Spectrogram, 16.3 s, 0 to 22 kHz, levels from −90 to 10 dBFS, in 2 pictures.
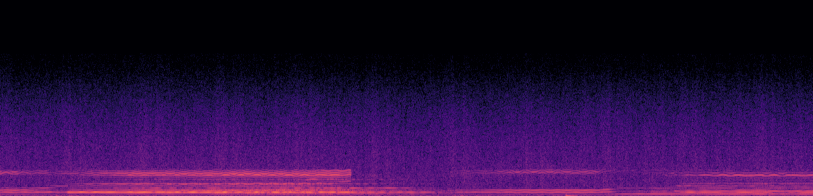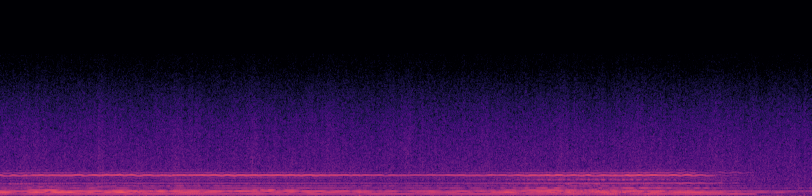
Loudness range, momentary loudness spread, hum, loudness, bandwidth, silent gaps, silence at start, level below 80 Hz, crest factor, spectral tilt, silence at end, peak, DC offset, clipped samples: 9 LU; 14 LU; none; -29 LUFS; 14 kHz; none; 0 s; -50 dBFS; 16 dB; -3.5 dB/octave; 0 s; -14 dBFS; under 0.1%; under 0.1%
